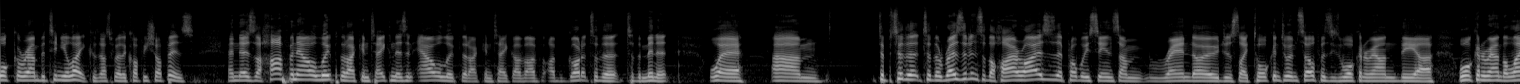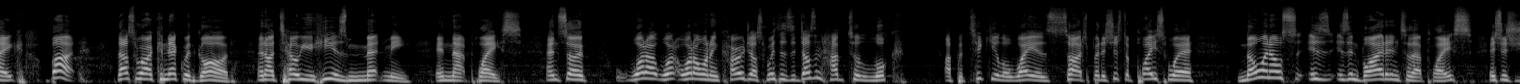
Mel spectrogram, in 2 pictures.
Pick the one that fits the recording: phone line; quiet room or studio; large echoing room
large echoing room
